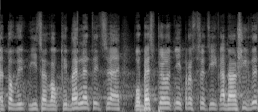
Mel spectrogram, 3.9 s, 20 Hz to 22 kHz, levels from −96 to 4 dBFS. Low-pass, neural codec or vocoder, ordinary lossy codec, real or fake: 14.4 kHz; codec, 44.1 kHz, 2.6 kbps, SNAC; MP3, 64 kbps; fake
